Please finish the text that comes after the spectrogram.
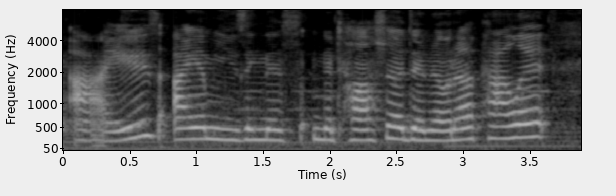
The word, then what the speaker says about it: Natasha Denona: Okay, so for my eyes, I am using this Natasha Denona palette. It's like a joke that I never know how to say. Natasha Denona.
